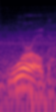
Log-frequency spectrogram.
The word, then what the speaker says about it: world: pronounce yeah it is world most people don't realize it's actually two syllables not one if it's pronounced as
